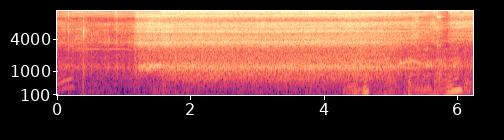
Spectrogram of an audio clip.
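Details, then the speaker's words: Woman in her late 60s having maxillary posterior implant surgery with crestal sinus bone graft using Densah burs, drilling to 8.5 mm depth: steady high-pitched whining hiss of the surgical drill with faint voices. "이렇게 이제 플로어가 확실히 열리 있으니까 이제는 다시 리버스 드릴링네 나옵니다 양쪽다 8.5 가도록 하겠습니다"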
